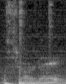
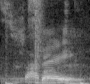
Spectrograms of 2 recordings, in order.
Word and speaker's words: Sade: Sadie. You say that one more time. I wasn't in Fresno when she came out. I was what was I? Never mind. Sade, how do you say it? Sade.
